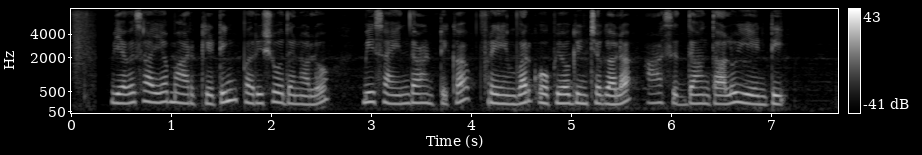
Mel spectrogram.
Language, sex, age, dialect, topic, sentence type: Telugu, female, 18-24, Utterandhra, agriculture, question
